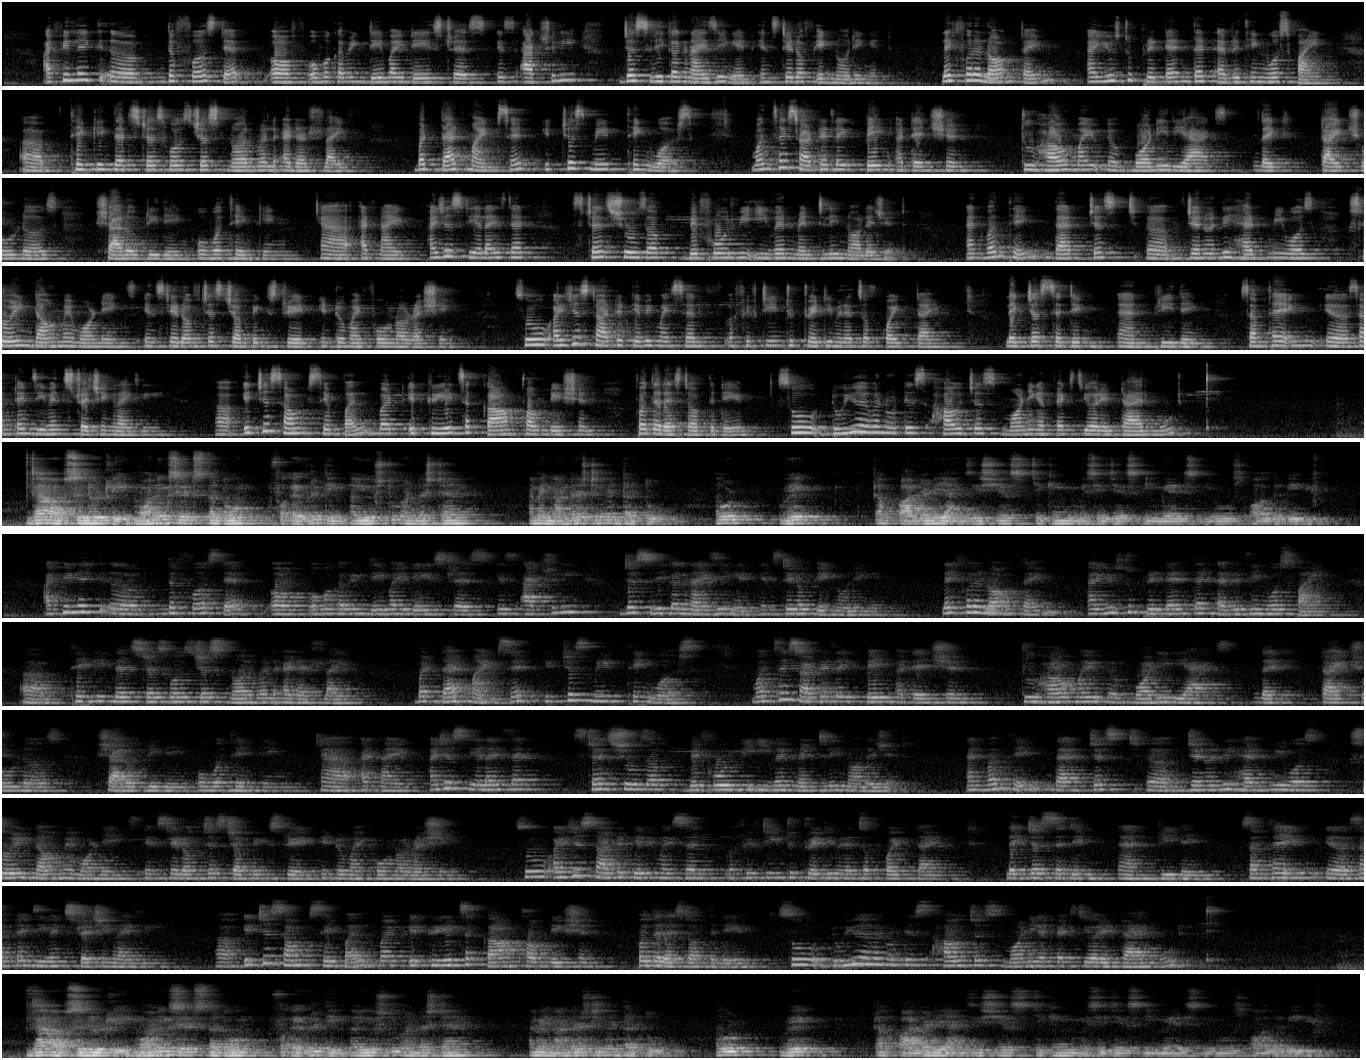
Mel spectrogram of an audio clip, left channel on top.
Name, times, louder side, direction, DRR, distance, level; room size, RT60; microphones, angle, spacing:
voice 1, 0.4-5.9 6.2-8.8 9.4-10.6 10.9-13.3 13.8-17.1 17.7-18.8 19.2-20.5 21.1-23.3 23.8-25.8 26.1-26.4 26.8-27.8 28.2-32.5 33.0-36.2 36.9-40.3 40.7-45.4 46.0-50.4 50.9-52.9 53.3-56.1 56.6-60.4 60.8-62.0 62.2-66.6, left 5 dB, 90° left, 9 dB, 0.4 m, -25 dB
voice 2, 68.3-72.8 73.4-74.7 75.2-75.5 75.9-76.1 76.8-81.3, left 1 dB, 50° left, -6 dB, 0.9 m, -20 dB
6.1 x 5.8 x 2.6 m, 0.84 s
head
